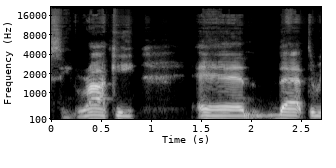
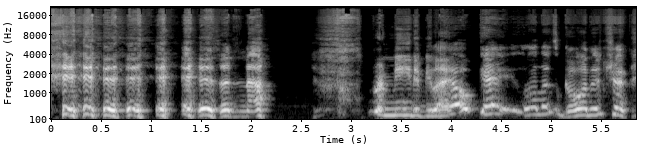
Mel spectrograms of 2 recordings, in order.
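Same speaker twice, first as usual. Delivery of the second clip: much higher, through laughter; laughing while talking; 12 semitones higher, 3 dB louder than usual. Real, not acted. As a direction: giggle the words out. Laughing at the scene.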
